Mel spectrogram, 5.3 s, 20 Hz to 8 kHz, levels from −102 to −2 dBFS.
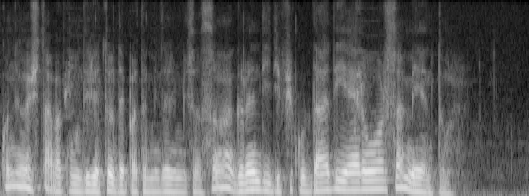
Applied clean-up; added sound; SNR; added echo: neural mask model Resemble Enhance denoiser.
